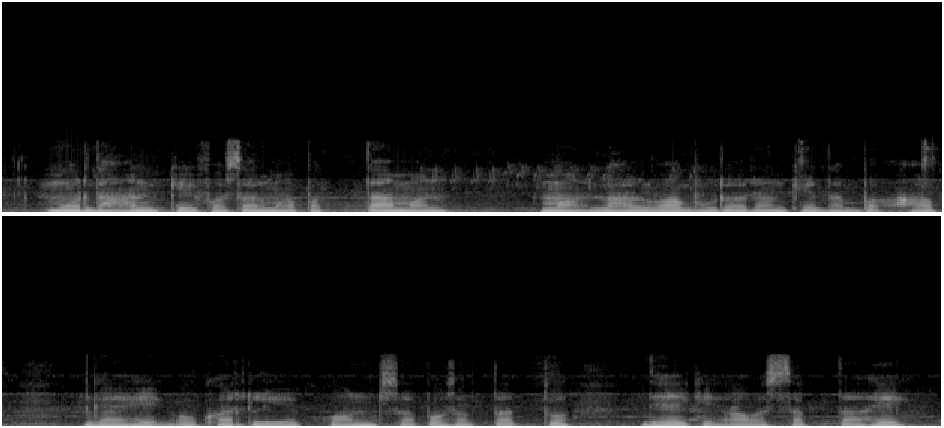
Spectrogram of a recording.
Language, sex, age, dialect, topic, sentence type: Chhattisgarhi, female, 18-24, Central, agriculture, question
